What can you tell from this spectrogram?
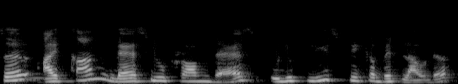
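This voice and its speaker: A man's voice: a little high, big pitch swings, moderate pace, breathy edge. A man with an Assamese accent teaching an English grammar lesson, spelling out words and answering his own questions. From Assam, India. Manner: asks questions and answers them himself, praises with "very good". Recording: dull lo-fi recording.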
